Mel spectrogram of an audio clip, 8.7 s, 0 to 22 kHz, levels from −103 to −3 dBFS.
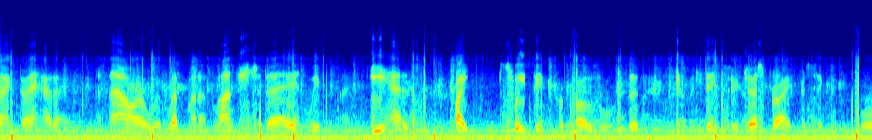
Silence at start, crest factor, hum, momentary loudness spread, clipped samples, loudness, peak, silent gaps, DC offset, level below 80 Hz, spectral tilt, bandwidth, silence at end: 0 s; 22 dB; none; 7 LU; under 0.1%; -39 LUFS; -18 dBFS; none; under 0.1%; -46 dBFS; -9 dB/octave; 5 kHz; 0 s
